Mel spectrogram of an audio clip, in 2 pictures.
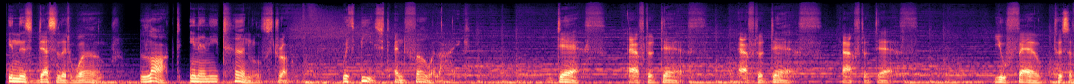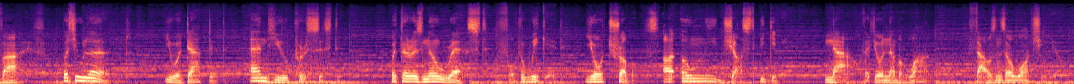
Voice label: Evil Character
